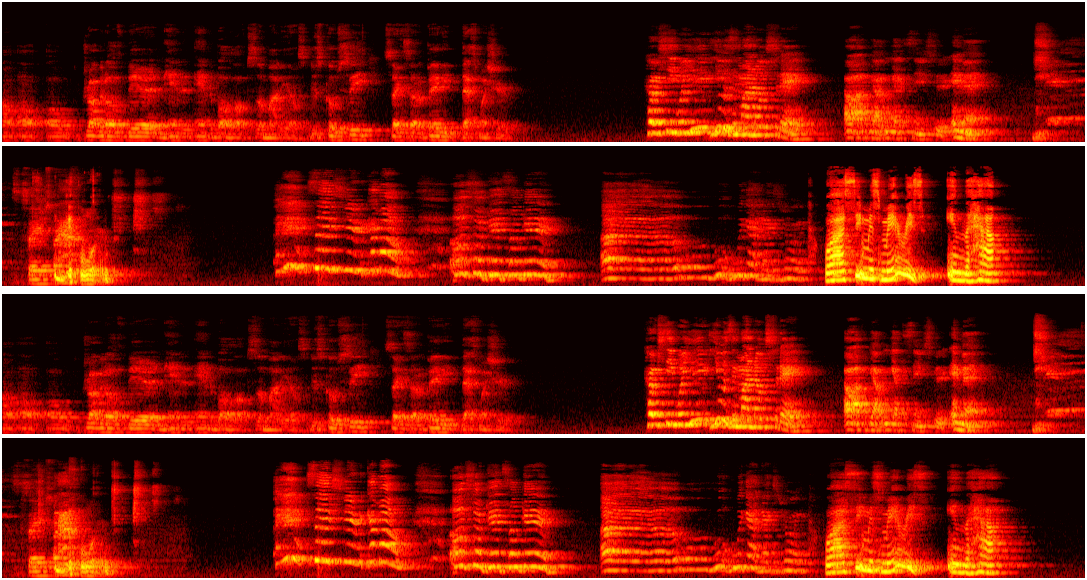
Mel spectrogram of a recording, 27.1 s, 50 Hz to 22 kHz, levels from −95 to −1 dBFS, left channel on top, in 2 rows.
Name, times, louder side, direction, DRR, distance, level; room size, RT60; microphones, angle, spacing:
voice 1, 0.0-6.3 13.7-14.4, left 1 dB, 20° left, -1 dB, 2.3 m, -43 dB
voice 2, 8.0-10.0 10.5-12.2 12.9-13.6 14.2-14.4 15.2-15.5 16.9-20.4 21.0-23.6, right 1 dB, 65° right, 1 dB, 1.6 m, -36 dB
voice 3, 14.2-14.9 23.8-25.0 25.3-25.9, left 4 dB, 80° left, 14 dB, 0.7 m, -25 dB
13.5 x 5.7 x 4.6 m, 0.87 s
head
